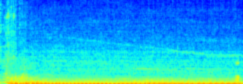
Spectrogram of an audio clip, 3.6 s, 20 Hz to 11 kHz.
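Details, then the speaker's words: 2021 Harley-Davidson Road King fired up: the big twin catches quickly and settles into a deep, loping, uneven-fire idle with a strong low thump. It sounds healthy, a normal start. "oh she sounds nice she sounds real nice"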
